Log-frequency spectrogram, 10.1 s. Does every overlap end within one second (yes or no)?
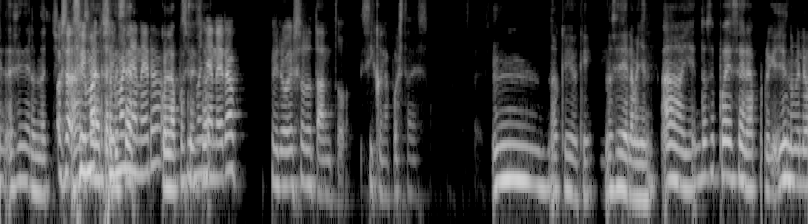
no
